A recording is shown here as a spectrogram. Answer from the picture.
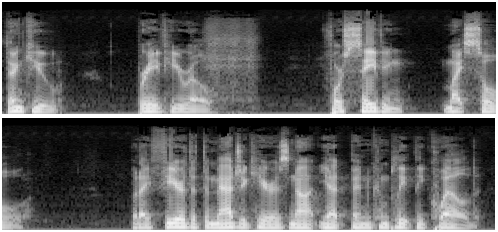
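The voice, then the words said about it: Deep narrated character voice. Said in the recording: “deep voice”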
